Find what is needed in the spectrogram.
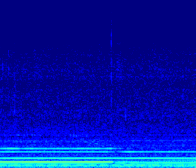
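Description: Church organ holding a sustained chord of steady tones. About a second and a half in, one of the notes drops away and the sound gets slightly quieter.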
